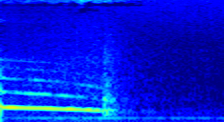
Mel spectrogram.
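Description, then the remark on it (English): The tail of a rooster's crow: a drawn-out, slightly falling tonal cry that cuts off after about half a second, leaving a brief burst and a low steady hum. “Every time I hear that rooster, I'm going to think of the day I dedicated myself to you.”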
